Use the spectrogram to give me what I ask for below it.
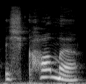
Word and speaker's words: ich komme: Nhưng mà khi mà chúng ta nói là ich komme, không nói là gleich, tôi đến ngay đây, mà chúng ta chỉ nói là tôi đang đến đây, ich komme, thì các bạn phải phát âm e nhé.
